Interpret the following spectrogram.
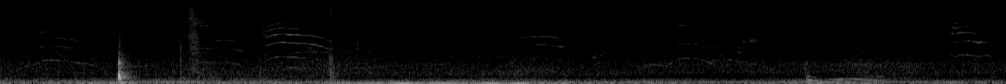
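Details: Playing little kittens meowing repeatedly, each call a short, high, arching squeak, coming in irregular bursts over about ten seconds, with one sharp knock partway through and a low hum underneath.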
